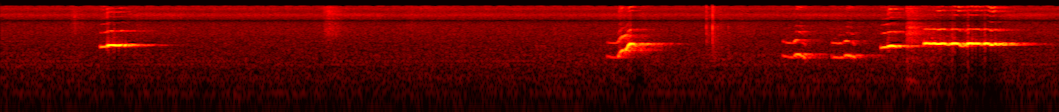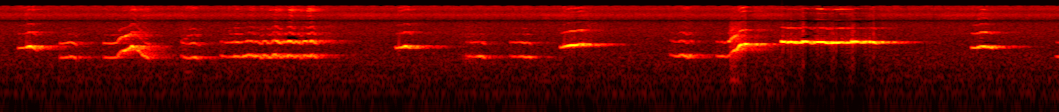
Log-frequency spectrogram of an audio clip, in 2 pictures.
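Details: Male pet cockatiel singing to himself indoors: a lone whistle, a pause, then a busy run of short clear whistles at varied pitches, with quick upward sweeps and a few held notes, against faint low hum.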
